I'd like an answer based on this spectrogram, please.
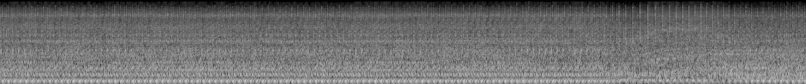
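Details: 1977 MTD 990 (Dayton-badged, 16 hp) after its electrical no-start was fixed: a steady, even single-cylinder thump at low idle, near two beats a second, with no misses or knocks. It runs clean with the deck engaged.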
